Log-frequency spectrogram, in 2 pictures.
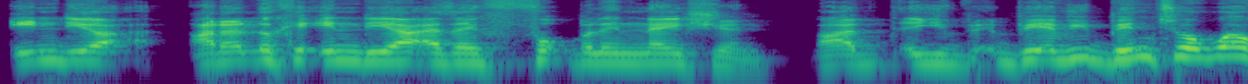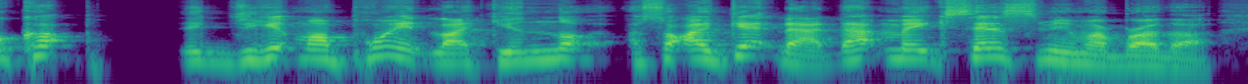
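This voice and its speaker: A man's voice: high voice, expressive, a little fast, few pauses, pushed and bright. A man hosting a football fan livestream, chatting bluntly and emphatically about viewer comments and often repeating himself. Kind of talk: casual live fan talk, reading out viewer comments.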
